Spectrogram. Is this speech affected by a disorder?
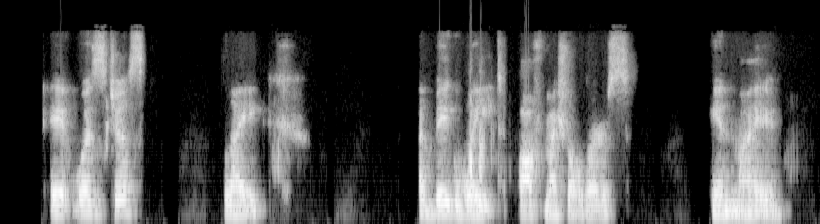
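Yes: aphasia after stroke; aphasia from stroke about 16 years ago, right side of body lost, writing lost as well as speech; speech self-described fine, better, still cannot write, text takes 5 minutes, Siri dictation makes mistakes; Interact intensive aphasia program in Halifax at 2 years, improved speech rate.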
